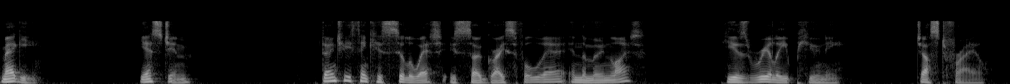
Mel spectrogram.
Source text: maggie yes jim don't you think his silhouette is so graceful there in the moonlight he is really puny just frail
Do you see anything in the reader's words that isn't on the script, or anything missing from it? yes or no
no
